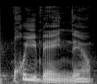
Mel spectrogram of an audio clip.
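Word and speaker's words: Φοίβη: 원래 발음은 이제 포이베인데요. 포이베인데 우리나라 그 성경에서는 그냥 포이베를 그냥 베베 이렇게 써놨어요.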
